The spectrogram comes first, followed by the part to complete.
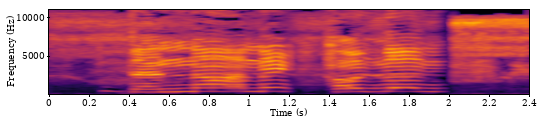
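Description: A young boy's high-pitched voice in two short drawn-out phrases, between speaking and sing-song.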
